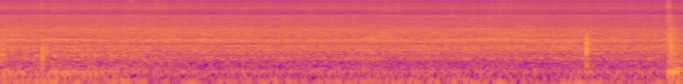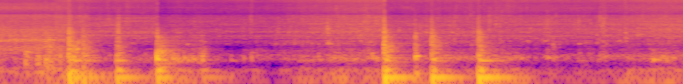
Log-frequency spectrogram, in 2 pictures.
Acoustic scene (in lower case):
kitchen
